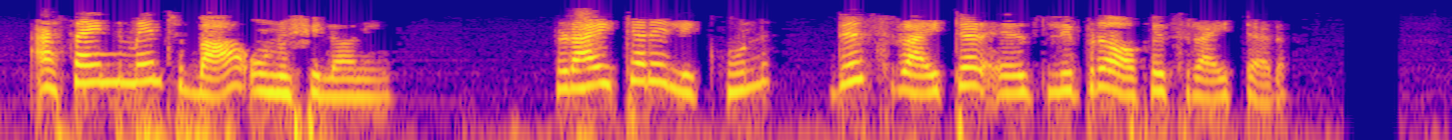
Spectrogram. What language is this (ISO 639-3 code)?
ben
